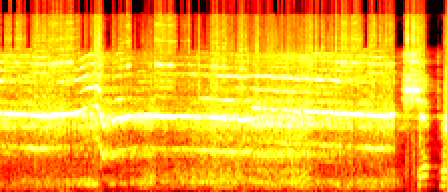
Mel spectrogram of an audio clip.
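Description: A man's long, high-pitched wail, held on one note for about four seconds, with a brief crack upward in the voice about a second in.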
